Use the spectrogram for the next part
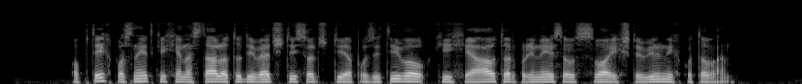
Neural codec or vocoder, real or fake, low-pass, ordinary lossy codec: codec, 16 kHz, 16 kbps, FunCodec, trained on Chinese and English, 50 frames a second; fake; 7.2 kHz; MP3, 32 kbps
